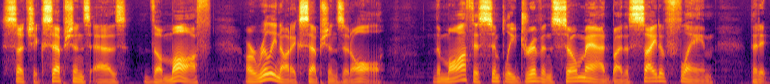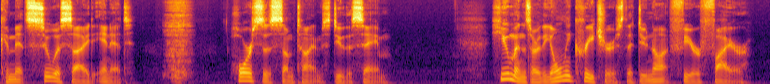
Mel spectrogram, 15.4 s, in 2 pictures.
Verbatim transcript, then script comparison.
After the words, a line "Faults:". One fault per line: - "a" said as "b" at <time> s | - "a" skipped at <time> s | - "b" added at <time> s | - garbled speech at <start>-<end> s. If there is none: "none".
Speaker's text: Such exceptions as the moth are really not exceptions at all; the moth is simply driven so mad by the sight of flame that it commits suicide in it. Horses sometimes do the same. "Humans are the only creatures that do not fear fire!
Such exceptions as the moth are really not exceptions at all; the moth is simply driven so mad by the sight of flame that it commits suicide in it. Horses sometimes do the same. "Humans are the only creatures that do not fear fire!
Faults:
none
